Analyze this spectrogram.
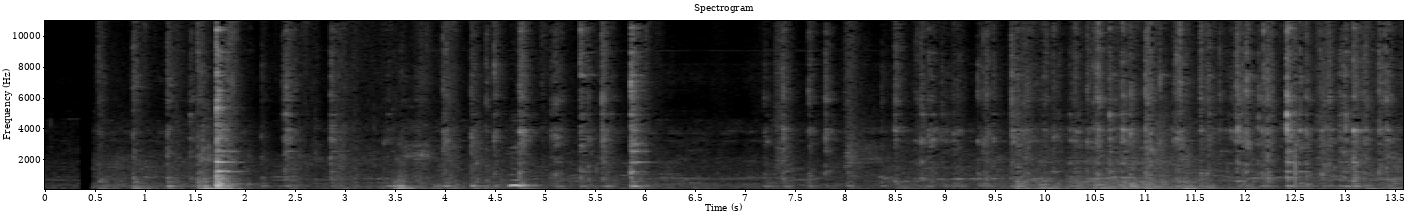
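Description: Wire whisk beating brownie batter in a glass bowl: irregular clinks and scrapes of the metal whisk against the glass. After a short lull about halfway through, the clinking gets busier and louder.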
